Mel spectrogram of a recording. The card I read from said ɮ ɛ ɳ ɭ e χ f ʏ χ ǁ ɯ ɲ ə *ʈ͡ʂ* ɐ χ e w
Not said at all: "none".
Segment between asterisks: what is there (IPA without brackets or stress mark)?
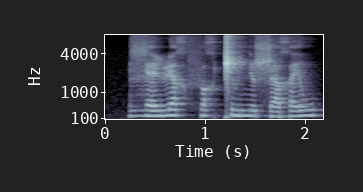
ʂ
